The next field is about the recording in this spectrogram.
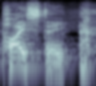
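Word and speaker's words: Paiste: I say it peisty.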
